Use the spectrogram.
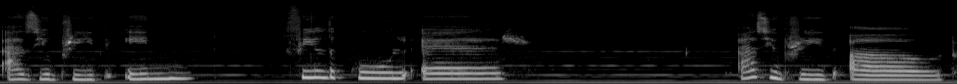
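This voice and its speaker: A woman leading a guided meditation, calmly and soothingly, giving unhurried instructions with long pauses. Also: high voice, husky. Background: soft meditation music.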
